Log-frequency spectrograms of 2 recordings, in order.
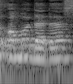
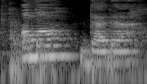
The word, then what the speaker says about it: Omo Dada: Omo Dada. Omo Dada. Whatever way. I don't know. Om dada. Omada. Yes, that's how you pronounce the name cuz that's the nickname my parents gave me and all the family friends call me that too.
